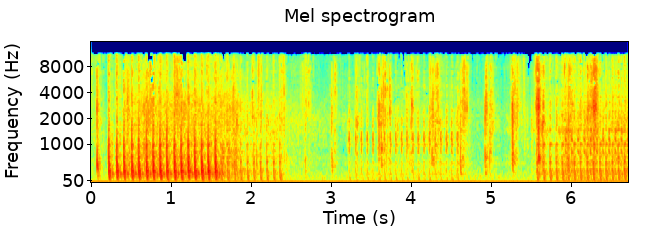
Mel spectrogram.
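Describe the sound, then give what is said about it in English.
Gunfire from a shooter on a balcony: a rapid automatic burst of evenly spaced shots, loud and sustained for under two seconds, followed by scattered irregular shots and short bursts. “Did you see where he's firing from? He's on the balcony.”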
